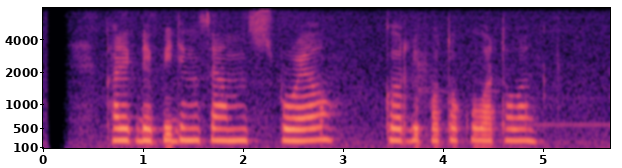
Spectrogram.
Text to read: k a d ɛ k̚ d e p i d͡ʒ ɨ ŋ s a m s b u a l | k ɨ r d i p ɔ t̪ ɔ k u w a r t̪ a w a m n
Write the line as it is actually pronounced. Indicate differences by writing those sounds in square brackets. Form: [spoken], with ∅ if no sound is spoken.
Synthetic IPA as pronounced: k a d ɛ k̚ d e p i d͡ʒ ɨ ŋ s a m s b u [ɛ] l | k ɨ r d i p ɔ t̪ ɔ k u w a r t̪ a w a [∅] n

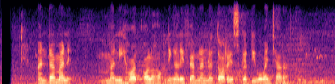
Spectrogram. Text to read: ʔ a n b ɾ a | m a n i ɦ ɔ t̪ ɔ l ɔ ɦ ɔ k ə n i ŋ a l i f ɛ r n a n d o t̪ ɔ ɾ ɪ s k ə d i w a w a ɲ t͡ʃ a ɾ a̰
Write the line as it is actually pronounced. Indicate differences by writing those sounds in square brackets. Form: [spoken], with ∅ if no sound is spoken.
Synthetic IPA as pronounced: ʔ a n [d] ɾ a | m a n i ɦ ɔ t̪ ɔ l ɔ ɦ ɔ k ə n i ŋ a l i f ɛ r n a n d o t̪ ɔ ɾ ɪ s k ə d i w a w a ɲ t͡ʃ a ɾ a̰

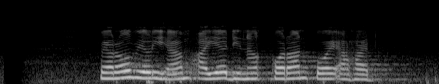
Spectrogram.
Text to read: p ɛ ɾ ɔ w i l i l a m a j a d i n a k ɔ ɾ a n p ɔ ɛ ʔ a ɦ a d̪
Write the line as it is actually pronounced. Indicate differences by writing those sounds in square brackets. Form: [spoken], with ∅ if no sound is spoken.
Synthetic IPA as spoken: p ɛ ɾ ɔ w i l i [∅] a m a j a d i n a k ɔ ɾ a n p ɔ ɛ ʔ a ɦ a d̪

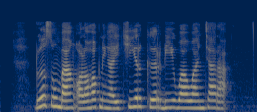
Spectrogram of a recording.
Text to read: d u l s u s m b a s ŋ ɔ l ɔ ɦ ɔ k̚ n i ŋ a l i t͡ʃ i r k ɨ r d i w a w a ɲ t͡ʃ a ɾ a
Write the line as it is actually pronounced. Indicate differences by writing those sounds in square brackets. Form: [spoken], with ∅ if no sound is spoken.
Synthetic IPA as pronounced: d u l s u [∅] m b a [∅] ŋ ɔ l ɔ ɦ ɔ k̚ n i ŋ a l i t͡ʃ i r k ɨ r d i w a w a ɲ t͡ʃ a ɾ a

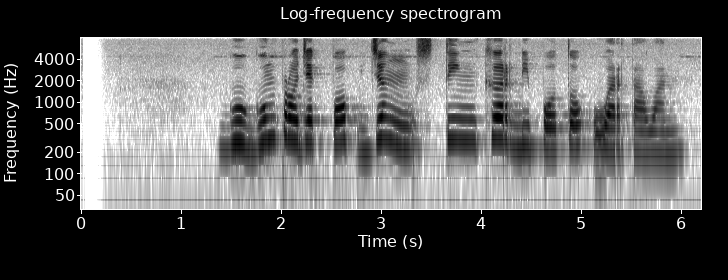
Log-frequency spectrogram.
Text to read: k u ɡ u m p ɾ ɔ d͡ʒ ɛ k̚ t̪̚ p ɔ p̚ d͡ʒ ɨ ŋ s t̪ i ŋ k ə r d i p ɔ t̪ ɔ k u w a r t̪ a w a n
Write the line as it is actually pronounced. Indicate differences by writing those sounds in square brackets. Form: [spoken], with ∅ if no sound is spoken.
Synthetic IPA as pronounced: [ɡ] u ɡ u m p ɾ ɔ d͡ʒ ɛ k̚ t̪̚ p ɔ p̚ d͡ʒ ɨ ŋ s t̪ i ŋ k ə r d i p ɔ t̪ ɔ k u w a r t̪ a w a n

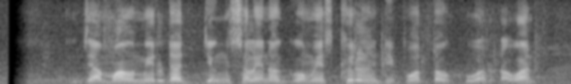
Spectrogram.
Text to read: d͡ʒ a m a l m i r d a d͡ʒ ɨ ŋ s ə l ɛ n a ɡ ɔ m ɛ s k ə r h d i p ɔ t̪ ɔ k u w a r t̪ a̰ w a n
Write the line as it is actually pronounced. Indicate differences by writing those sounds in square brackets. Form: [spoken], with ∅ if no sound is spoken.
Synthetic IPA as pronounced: d͡ʒ a m a l m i r d a d͡ʒ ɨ ŋ s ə l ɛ n a ɡ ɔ m ɛ s k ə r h d i p ɔ t̪ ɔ k u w a r t̪ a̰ w a n

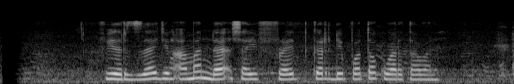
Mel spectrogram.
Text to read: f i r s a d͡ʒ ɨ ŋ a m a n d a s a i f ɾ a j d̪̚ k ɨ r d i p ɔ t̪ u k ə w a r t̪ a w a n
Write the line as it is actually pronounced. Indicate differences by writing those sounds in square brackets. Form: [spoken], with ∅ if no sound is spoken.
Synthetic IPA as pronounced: f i r [z] a d͡ʒ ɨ ŋ a m a n d a s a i f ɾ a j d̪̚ k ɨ r d i p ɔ t̪ [ɔ] k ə w a r t̪ a w a n

